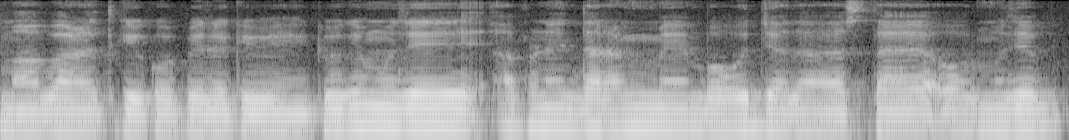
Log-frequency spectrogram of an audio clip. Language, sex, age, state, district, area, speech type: Hindi, male, 30-45, Rajasthan, Jaipur, urban, spontaneous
